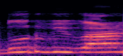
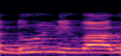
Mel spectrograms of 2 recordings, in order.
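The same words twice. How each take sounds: First: दुर्विवार with "vi" after "dur"; wrong form. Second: दुर्निवार with "ni" after "dur"; "dur-ni-vaar" for दुर्निवार; correct form. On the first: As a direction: say दुर्विवार with a v sound in the middle. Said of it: "दुर्विवार नहीं होता है". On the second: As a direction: say दुर्निवार with an n sound in the middle. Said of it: "दुर्निवार होता है". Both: Shown as a demonstration.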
